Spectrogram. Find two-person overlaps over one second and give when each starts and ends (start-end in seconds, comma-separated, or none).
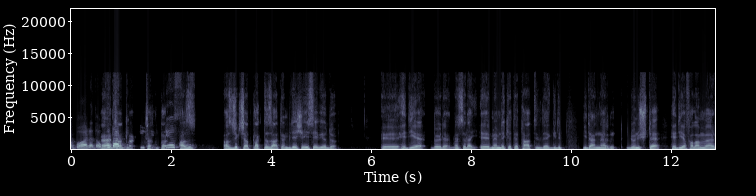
0.6-2.5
